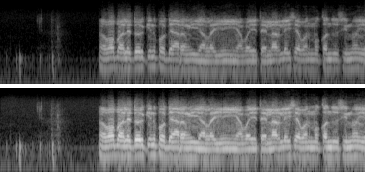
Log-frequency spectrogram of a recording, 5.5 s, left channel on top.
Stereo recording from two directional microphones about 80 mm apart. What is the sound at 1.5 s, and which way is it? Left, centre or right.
Speech, left.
